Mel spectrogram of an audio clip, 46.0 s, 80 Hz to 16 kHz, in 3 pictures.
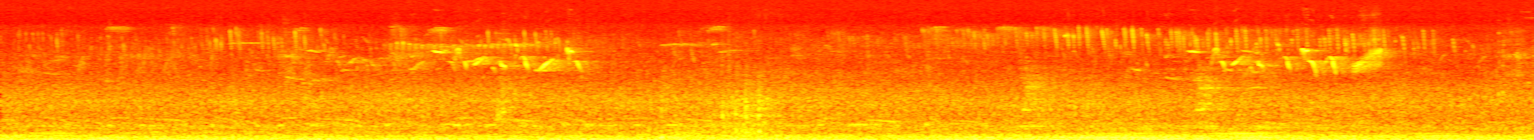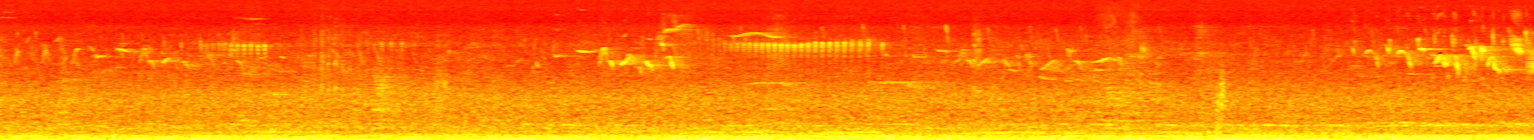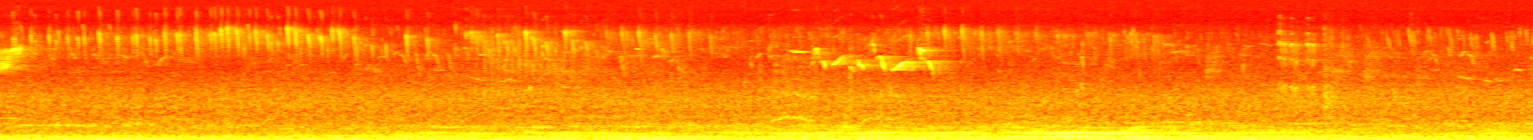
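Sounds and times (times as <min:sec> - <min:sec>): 
suburban traffic: 0:00.0 - 0:46.0
suburban daytime birds singing: 0:00.1 - 0:46.0.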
